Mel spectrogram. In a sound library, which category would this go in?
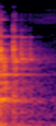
Sound effects > Other mechanisms, engines, machines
